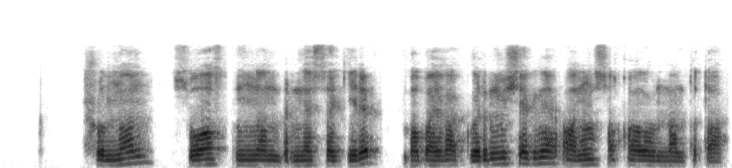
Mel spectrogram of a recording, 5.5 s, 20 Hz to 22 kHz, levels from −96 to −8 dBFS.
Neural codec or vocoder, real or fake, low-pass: codec, 16 kHz, 8 kbps, FreqCodec, smaller model; fake; 7.2 kHz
